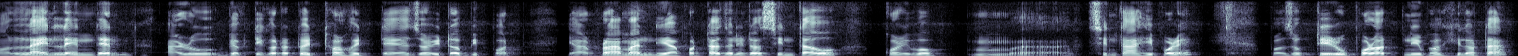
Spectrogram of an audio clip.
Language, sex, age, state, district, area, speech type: Assamese, male, 18-30, Assam, Dhemaji, rural, spontaneous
